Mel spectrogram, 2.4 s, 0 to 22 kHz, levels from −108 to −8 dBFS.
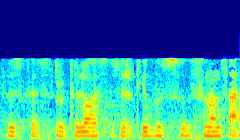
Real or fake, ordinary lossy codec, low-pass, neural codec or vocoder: real; AAC, 16 kbps; 7.2 kHz; none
